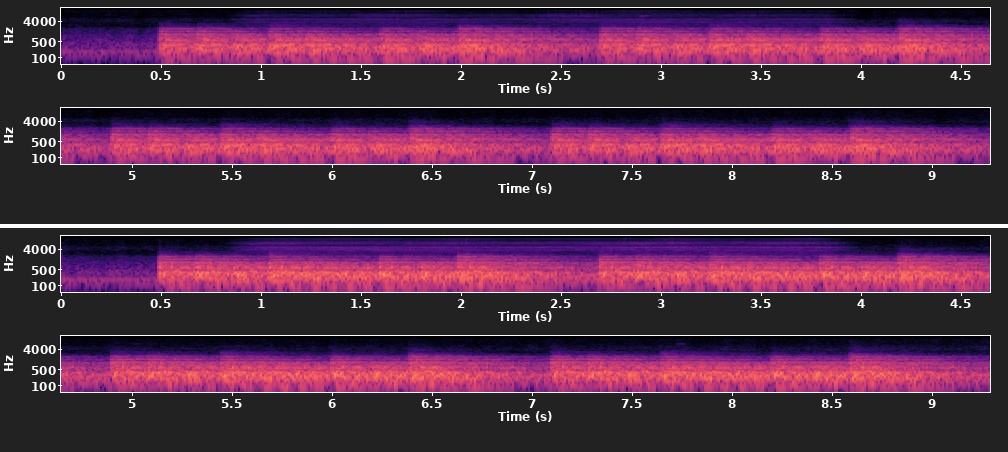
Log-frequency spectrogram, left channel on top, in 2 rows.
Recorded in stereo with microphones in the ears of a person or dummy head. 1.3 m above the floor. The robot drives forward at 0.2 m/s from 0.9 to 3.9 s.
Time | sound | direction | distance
0.5 | knocking | 50° right (ahead or behind) | 0.7 m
